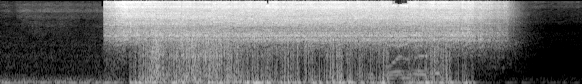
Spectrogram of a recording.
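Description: A pressure cooker vents steam in a loud, steady hiss that starts abruptly, holds for about three seconds, then fades. The sound is close and continuous, with no talking over it.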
